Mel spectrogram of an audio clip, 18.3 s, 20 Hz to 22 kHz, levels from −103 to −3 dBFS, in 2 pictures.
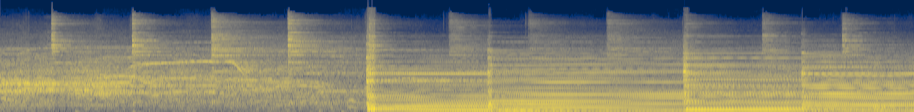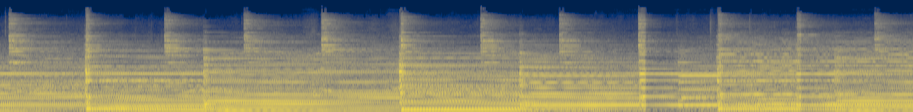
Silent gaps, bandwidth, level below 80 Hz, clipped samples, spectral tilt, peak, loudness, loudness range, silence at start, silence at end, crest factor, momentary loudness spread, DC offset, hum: none; 13.5 kHz; -40 dBFS; under 0.1%; -5.5 dB/octave; 0 dBFS; -16 LUFS; 2 LU; 0 s; 0 s; 16 dB; 6 LU; under 0.1%; none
